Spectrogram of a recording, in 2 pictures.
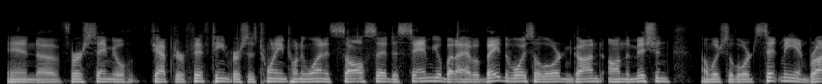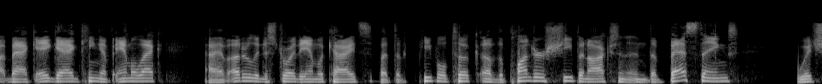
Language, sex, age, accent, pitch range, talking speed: English, male, 30-49, American, 120-145 Hz, 230 wpm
